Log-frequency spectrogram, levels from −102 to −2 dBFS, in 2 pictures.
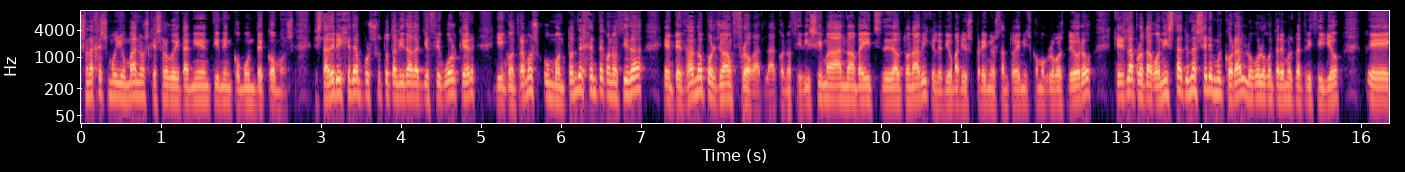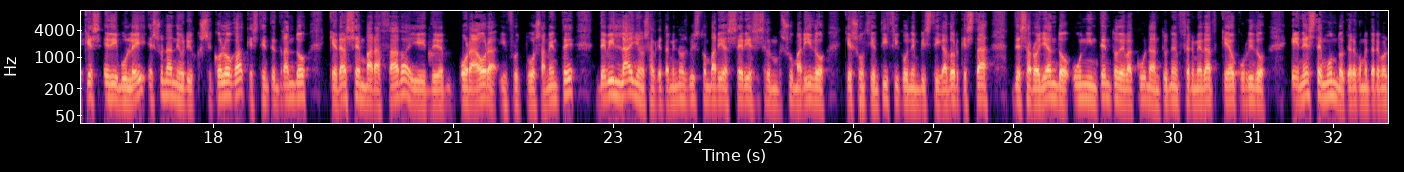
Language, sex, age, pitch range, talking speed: Spanish, male, 40-59, 115-155 Hz, 215 wpm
